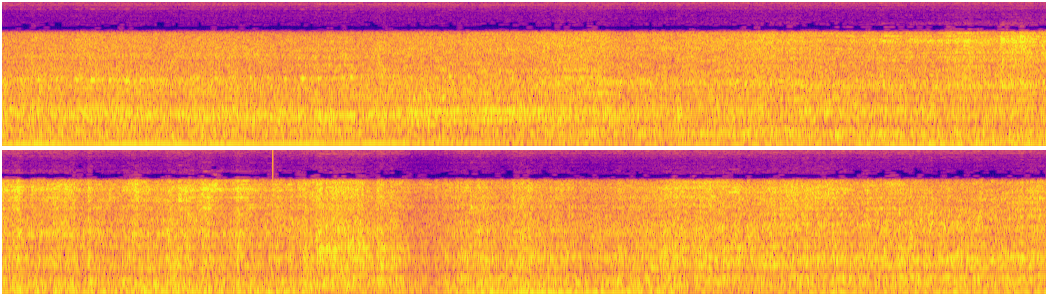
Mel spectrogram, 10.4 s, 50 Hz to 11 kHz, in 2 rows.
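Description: T-55 tank's V12 diesel engine running as the tank drives past on its tracks, a steady low engine note under dense mechanical noise, with a brief dip in loudness about seven seconds in as the engine note shifts.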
